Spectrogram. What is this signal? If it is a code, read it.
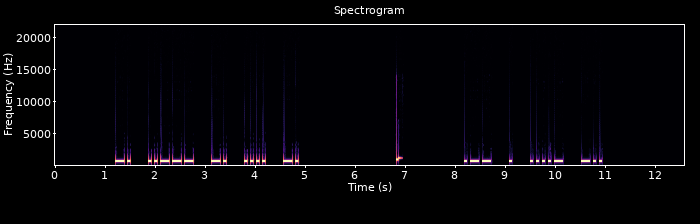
Morse code, heard as a keyed tone, about 20 wpm, spaced as for 15 wpm, 700 Hz. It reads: N2NHN WE4D
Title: 147 Lesson 24g - Letter y - Call Signs 20wpm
